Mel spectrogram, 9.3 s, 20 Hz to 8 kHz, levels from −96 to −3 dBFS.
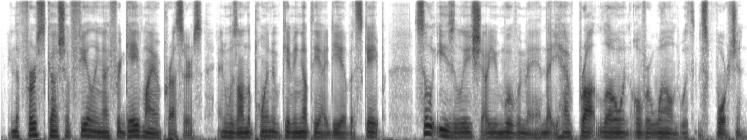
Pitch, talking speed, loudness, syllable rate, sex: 90 Hz, 245 wpm, -19 LUFS, 6.4 syllables/s, male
